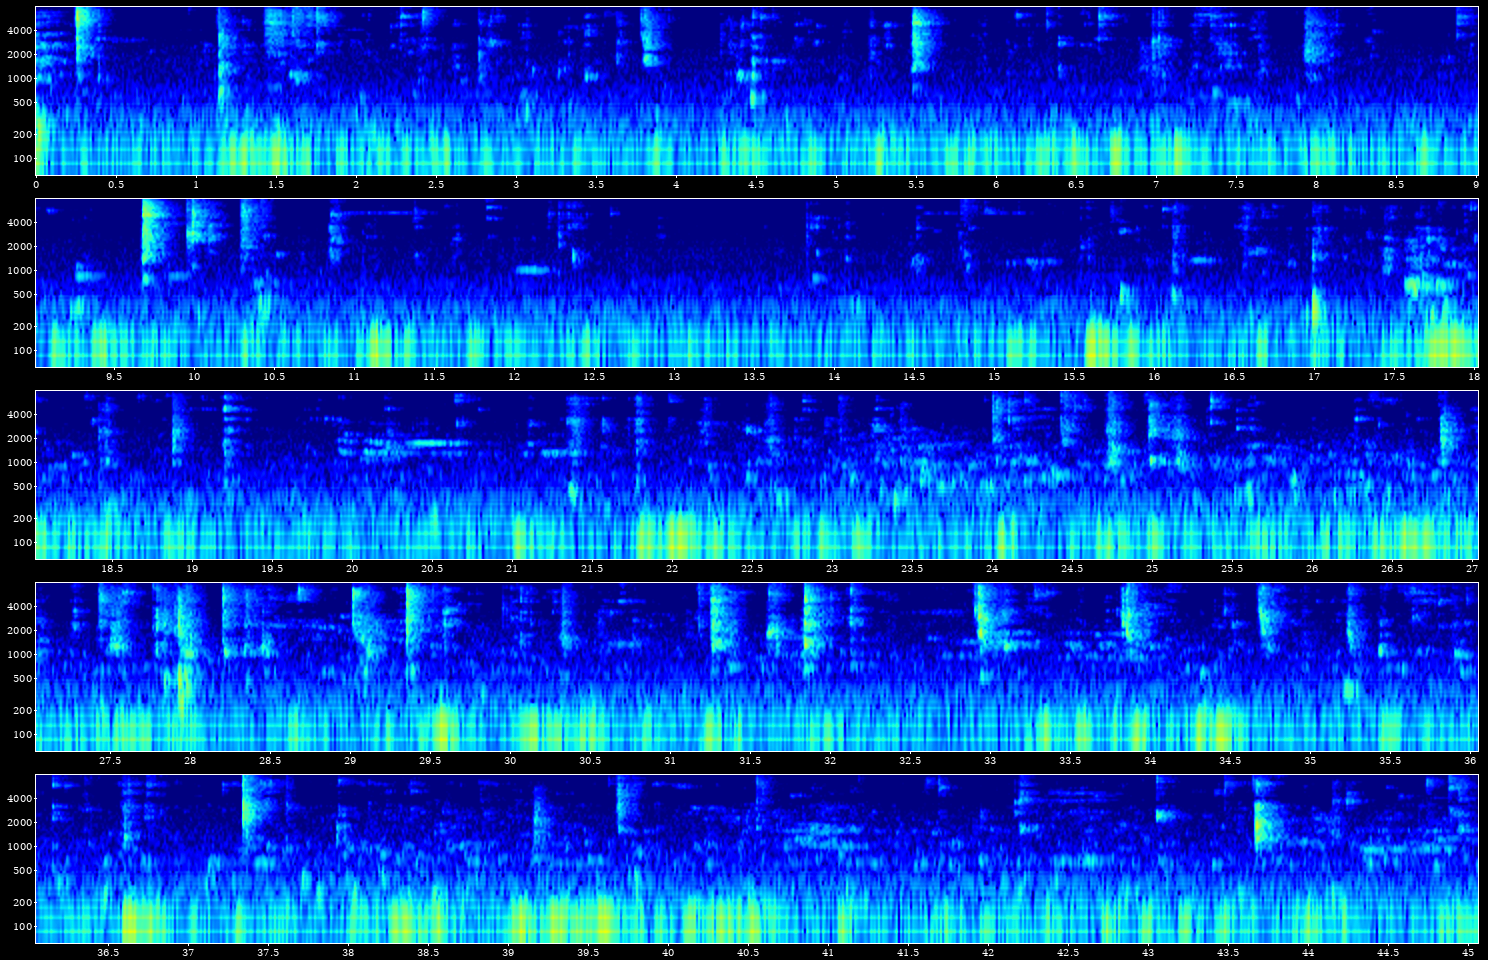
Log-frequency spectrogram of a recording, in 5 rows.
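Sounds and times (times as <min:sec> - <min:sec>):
person chewing with wet mouth sounds: 0:00.0 - 0:45.0
mouth clicks and smacks: 0:41.6 - 0:45.0.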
